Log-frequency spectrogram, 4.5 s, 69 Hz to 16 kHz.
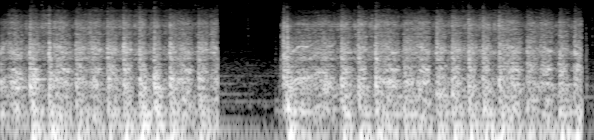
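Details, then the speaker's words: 1993 Nautique boat engine, not run for weeks: cranking that half catches and stumbles; only one injector spraying, three others show weak pulse on stethoscope; hard start. "Not all the injectors are working, so whenever I try to crank, you can see only one of the injectors are shooting fuel, which is not a great sign."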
